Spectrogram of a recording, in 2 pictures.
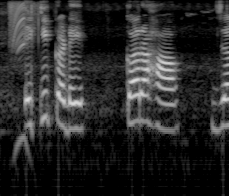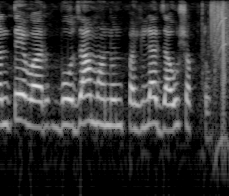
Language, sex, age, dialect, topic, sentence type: Marathi, female, 18-24, Varhadi, banking, statement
